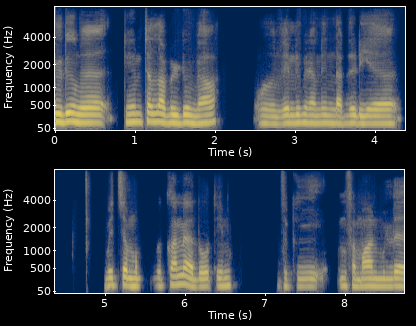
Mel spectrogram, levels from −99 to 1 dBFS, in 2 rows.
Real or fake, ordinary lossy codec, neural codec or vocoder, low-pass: fake; none; codec, 16 kHz, 1 kbps, X-Codec, HuBERT features, trained on balanced general audio; none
